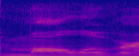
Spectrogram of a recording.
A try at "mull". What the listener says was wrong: Mall? Mole. Mole. You're saying it mall, like going to shopping mall. Mole.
